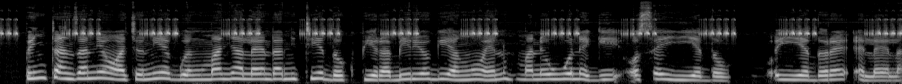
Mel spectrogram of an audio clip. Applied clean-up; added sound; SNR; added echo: neural mask model RNNoise.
